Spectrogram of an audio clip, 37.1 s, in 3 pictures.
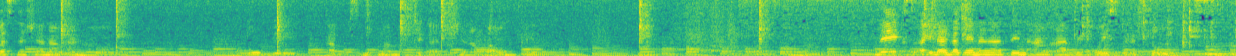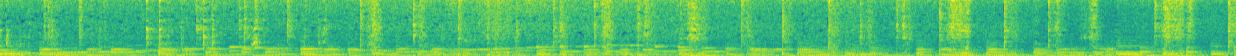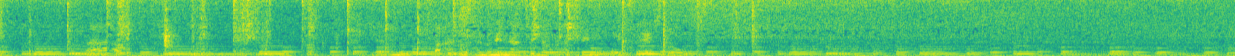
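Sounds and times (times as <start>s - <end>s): background music: 0.0s - 37.0s
meat sizzling in a wok: 0.0s - 37.0s
spatula scraping a wok: 0.5s - 1.4s, 3.6s - 5.0s, 6.0s - 32.6s.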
